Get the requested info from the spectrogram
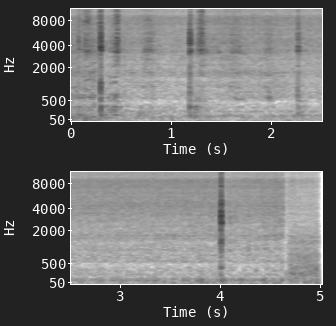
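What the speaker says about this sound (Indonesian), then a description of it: "Ini saya mau tumis dahulu supaya aromanya wangi dan sedikit layu saja" Coarsely chopped shallots and garlic sauté in a pan, giving a soft steady sizzle broken by a few sharp ticks and clinks from stirring, with no one talking.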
